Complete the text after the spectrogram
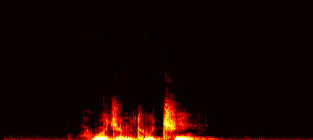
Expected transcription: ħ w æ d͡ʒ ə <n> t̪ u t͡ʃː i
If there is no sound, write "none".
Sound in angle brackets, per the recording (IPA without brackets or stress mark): m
